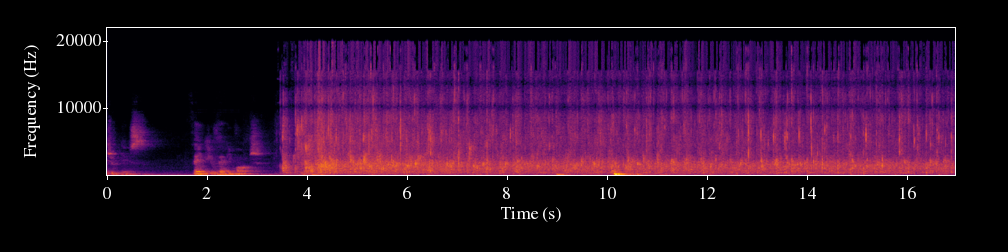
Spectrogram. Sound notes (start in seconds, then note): 3.4 applause and standing ovation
